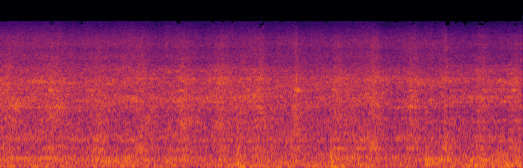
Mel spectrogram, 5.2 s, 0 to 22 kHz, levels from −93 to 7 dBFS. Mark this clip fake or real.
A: real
